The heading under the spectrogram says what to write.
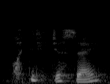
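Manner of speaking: soft gasp then stunned whisper; shocked gasp. Retold or imitated. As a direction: react like scandalized readers.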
